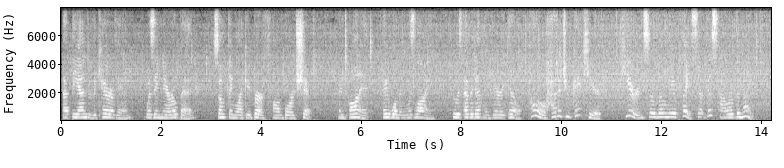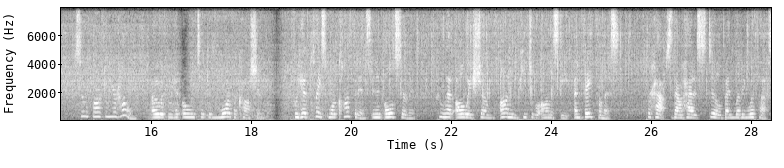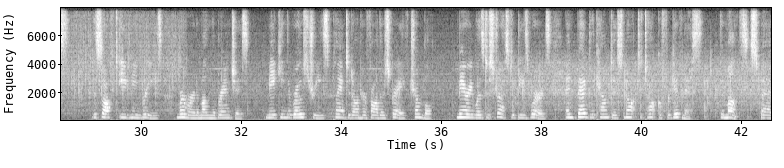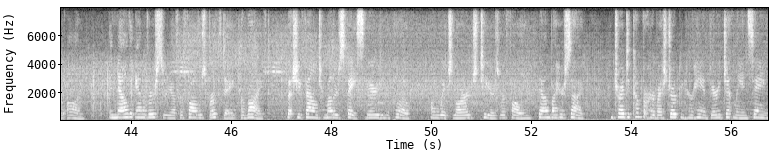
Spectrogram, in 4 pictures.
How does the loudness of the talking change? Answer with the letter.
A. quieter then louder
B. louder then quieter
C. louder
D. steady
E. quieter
D.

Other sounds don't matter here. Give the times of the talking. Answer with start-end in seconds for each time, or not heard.
0.0-56.7.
